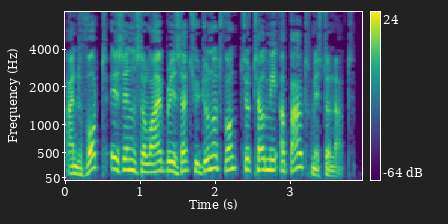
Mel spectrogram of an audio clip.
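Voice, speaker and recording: A man's voice: on the high side, big pitch swings, a little fast, dry recording, voice pushed up. A man voicing an insistent analyst persona in an audiobook, formal and clinical. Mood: probing. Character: insistent, probing male analyst persona of a hypnotised creature.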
